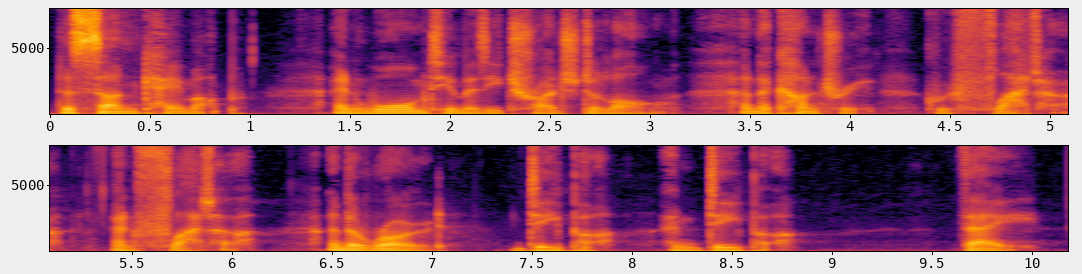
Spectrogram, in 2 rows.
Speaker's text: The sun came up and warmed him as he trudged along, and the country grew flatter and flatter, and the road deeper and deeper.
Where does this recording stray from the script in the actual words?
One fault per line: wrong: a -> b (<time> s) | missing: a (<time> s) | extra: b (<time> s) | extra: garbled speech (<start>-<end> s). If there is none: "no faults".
extra: They (9.6 s)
